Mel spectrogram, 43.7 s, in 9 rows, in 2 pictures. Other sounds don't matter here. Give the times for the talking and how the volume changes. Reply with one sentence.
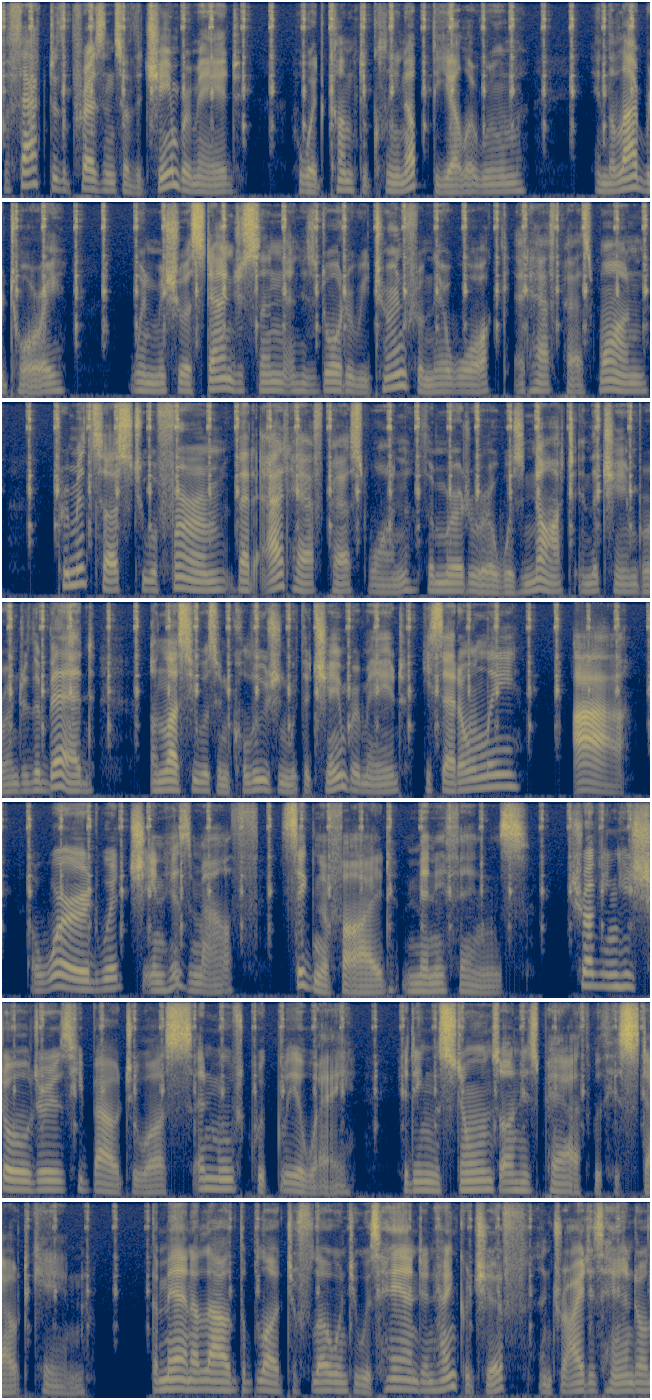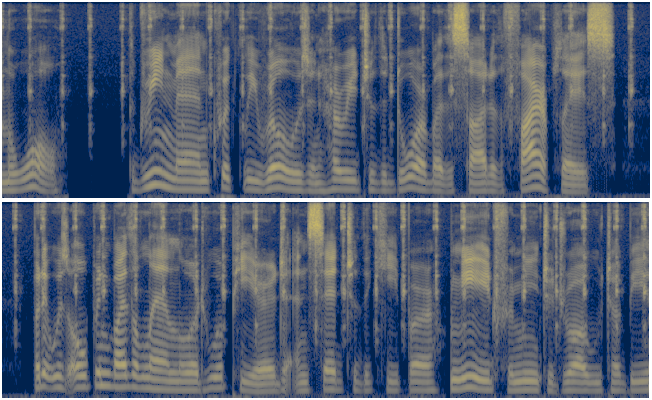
The talking can be heard from 0.0 to 43.6 s, at a steady volume.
